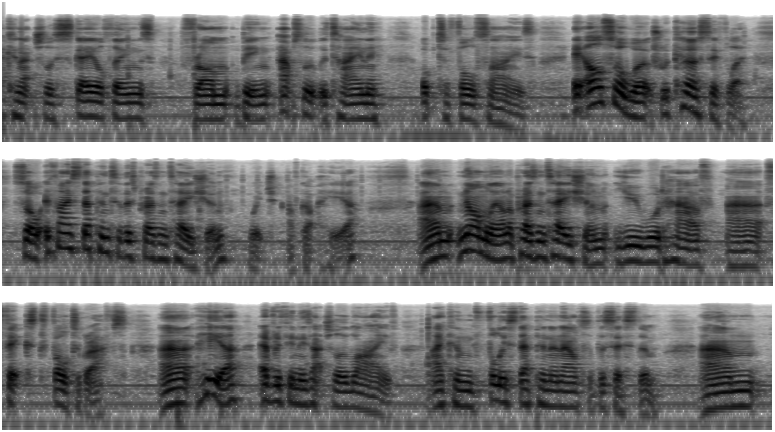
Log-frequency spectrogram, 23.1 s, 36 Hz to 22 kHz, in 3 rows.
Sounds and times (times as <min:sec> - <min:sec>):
Speech: 0:00.0 - 0:23.1.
